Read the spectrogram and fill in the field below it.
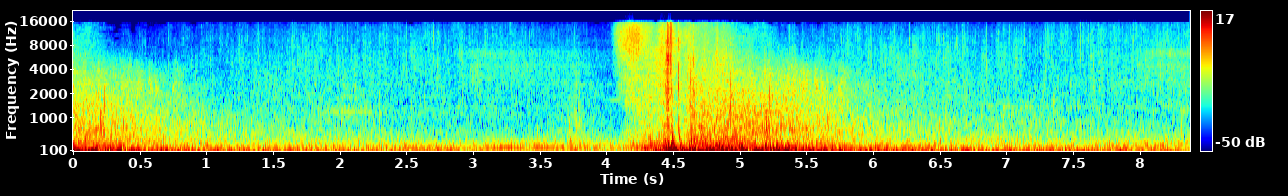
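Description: A Confringo spell explosion in the game Hogwarts Legacy bursts midway as a single deep boom with a rushing, crackling tail, over a steady background rumble.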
